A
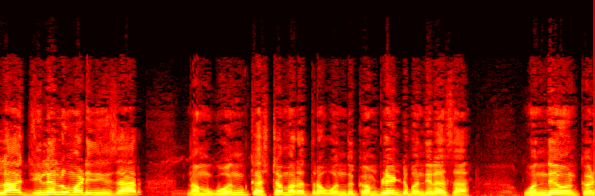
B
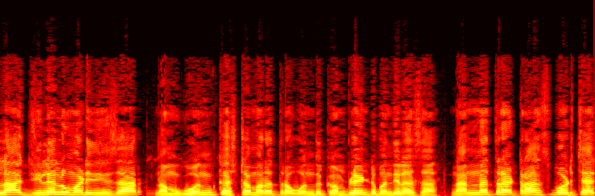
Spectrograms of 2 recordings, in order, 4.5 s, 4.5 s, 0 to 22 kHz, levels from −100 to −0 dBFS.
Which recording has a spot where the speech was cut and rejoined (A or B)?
B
